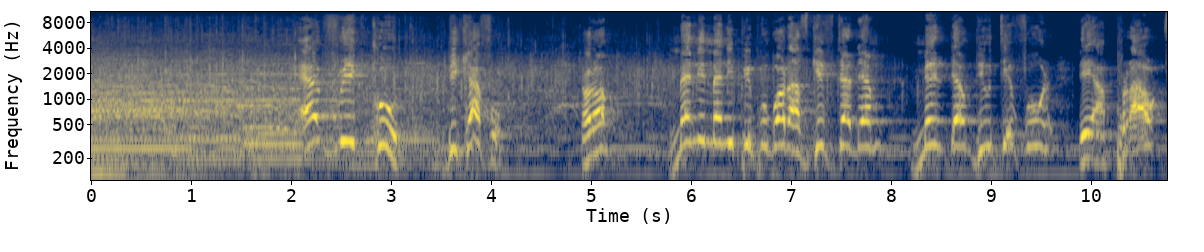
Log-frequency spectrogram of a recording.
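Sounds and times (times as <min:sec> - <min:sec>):
audience applause: 0:00.0 - 0:08.3
speech: 0:02.1 - 0:04.2, 0:04.9 - 0:10.7.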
